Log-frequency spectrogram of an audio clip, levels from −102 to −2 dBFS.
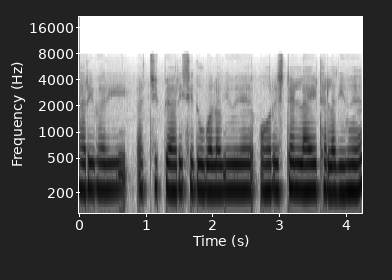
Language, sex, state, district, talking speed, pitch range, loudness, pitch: Hindi, female, Bihar, Patna, 210 wpm, 210-220 Hz, -13 LUFS, 215 Hz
